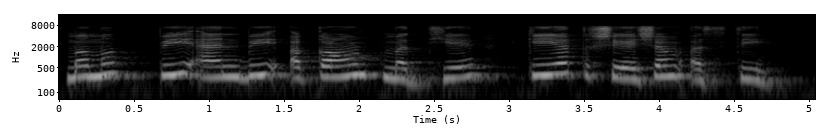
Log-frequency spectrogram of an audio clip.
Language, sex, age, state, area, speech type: Sanskrit, female, 18-30, Uttar Pradesh, rural, read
